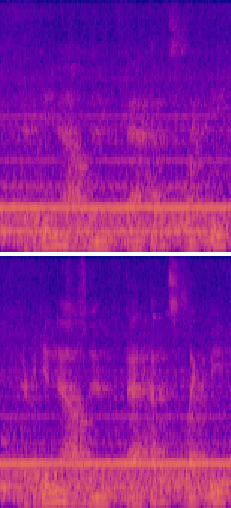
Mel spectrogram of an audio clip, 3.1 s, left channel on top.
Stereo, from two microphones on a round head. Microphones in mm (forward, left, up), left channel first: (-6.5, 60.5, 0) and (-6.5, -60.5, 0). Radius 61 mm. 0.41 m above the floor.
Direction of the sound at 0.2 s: 35° right (ahead or behind).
